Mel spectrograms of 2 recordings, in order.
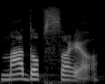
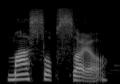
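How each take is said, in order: First: The first syllable ends with a d sound. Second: The first syllable ends with an s sound. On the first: The speaker calls it right. "it is pronounced as madopsoyo" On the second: The speaker calls it wrong. "It's not masopsoyo"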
